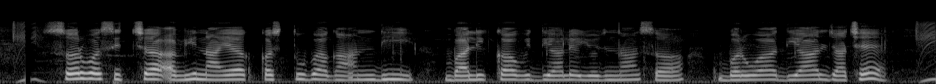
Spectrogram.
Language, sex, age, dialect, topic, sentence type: Magahi, female, 18-24, Northeastern/Surjapuri, banking, statement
